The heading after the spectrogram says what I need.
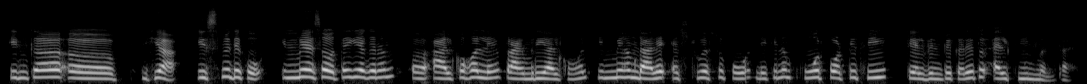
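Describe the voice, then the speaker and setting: High-voiced woman teaching chemistry revision. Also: dry recording, muffled recording. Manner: asks and answers own questions, repeats key terms; mixes Hindi with English phrases. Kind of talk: exam revision lecture.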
